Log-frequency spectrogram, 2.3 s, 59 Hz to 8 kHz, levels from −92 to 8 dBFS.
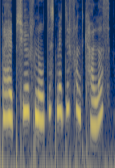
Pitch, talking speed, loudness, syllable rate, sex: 275 Hz, 155 wpm, -17 LUFS, 6.5 syllables/s, female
